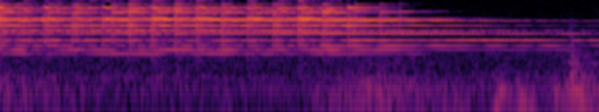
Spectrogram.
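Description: Altar bells (a cluster of small handbells) shaken rapidly, then left ringing and dying away near the end. They mark the elevation of the chalice at the consecration of the Mass.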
